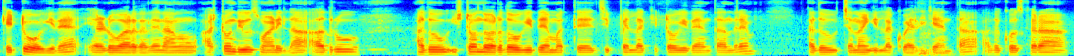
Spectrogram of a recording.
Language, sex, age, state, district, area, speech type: Kannada, male, 18-30, Karnataka, Davanagere, rural, spontaneous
